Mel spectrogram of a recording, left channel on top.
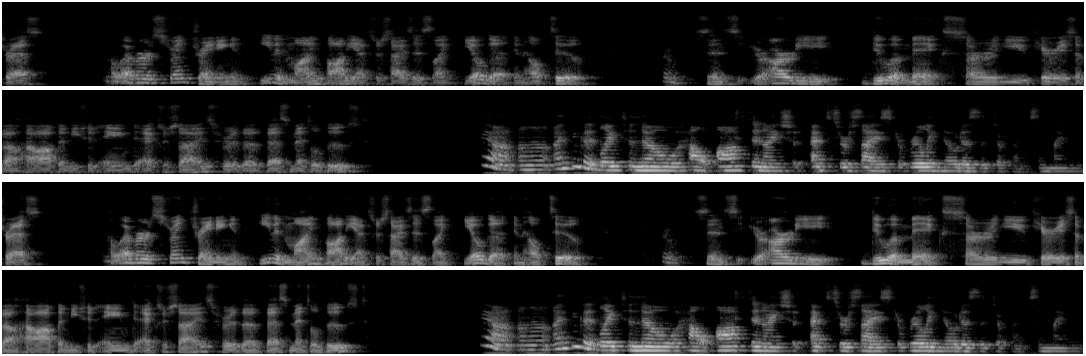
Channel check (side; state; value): both; normal; correlation 0.53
